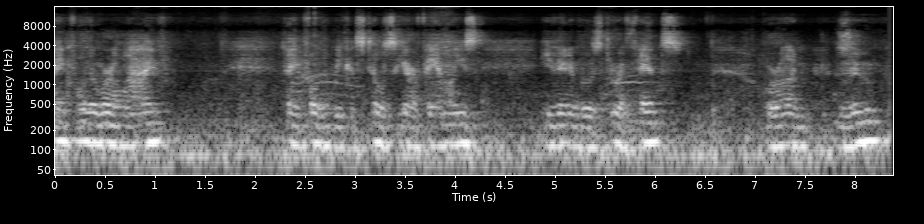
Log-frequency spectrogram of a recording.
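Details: Adult woman after stroke with left vocal cord paralysis and one working cord; the cords do not seal, so she takes breaths while talking. She also has swallowing loss and left facial paralysis. Dysphonia from unilateral vocal cord paralysis.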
